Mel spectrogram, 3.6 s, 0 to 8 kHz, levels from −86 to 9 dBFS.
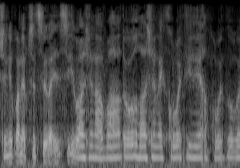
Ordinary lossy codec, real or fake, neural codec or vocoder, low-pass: MP3, 32 kbps; fake; autoencoder, 22.05 kHz, a latent of 192 numbers a frame, VITS, trained on many speakers; 7.2 kHz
